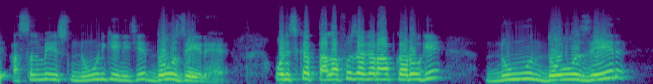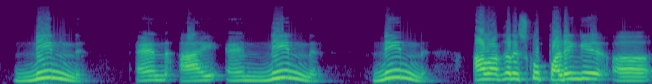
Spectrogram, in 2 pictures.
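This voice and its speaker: A man's voice: high-pitched, a little mellow. A man with a Pakistani Urdu accent teaching a Quran recitation class, explaining step by step and asking questions that he answers himself.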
